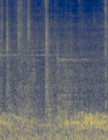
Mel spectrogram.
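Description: Pigeons in a racing pigeon loft coo steadily in low, throaty rolls, several birds overlapping in a continuous murmur that swells slightly toward the end.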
